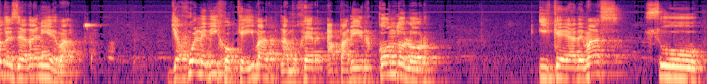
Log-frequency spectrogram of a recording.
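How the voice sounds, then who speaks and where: A man teaching scripture in a sermon, speaking slowly and deliberately and putting questions to his listeners. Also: on the high side, bright, forceful tone, reverberant. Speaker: religious teacher.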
